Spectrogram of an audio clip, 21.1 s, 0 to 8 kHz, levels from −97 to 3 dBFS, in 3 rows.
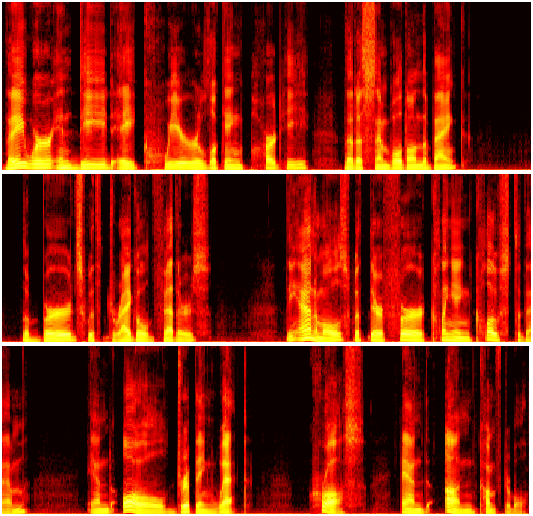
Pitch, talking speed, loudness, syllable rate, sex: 120 Hz, 90 wpm, -20 LUFS, 3.1 syllables/s, male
